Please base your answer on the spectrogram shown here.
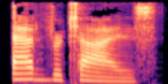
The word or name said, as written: advertisable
